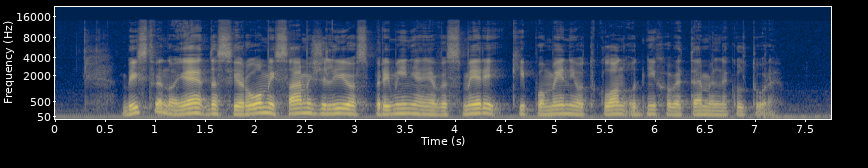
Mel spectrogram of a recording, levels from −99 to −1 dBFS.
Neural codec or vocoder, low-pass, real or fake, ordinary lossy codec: none; 14.4 kHz; real; none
